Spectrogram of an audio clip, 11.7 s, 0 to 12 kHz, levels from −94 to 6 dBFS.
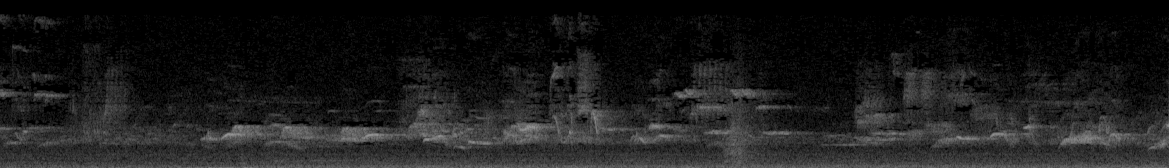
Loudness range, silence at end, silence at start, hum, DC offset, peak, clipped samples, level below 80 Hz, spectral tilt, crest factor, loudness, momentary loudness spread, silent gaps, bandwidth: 5 LU; 0 s; 0 s; none; under 0.1%; -28 dBFS; under 0.1%; -60 dBFS; -2.5 dB/octave; 18 dB; -44 LUFS; 14 LU; none; 11.5 kHz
